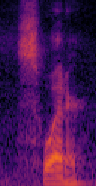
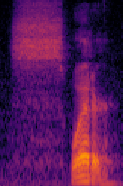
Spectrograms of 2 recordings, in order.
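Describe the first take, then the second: First: The S sound is short and ordinary. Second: The S sound is drawn out and exaggerated. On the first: "the second time we'll make a normal S" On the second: "The first time we'll exaggerate the S"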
